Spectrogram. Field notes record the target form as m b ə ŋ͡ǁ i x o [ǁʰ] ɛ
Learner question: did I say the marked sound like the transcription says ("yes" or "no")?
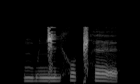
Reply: yes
